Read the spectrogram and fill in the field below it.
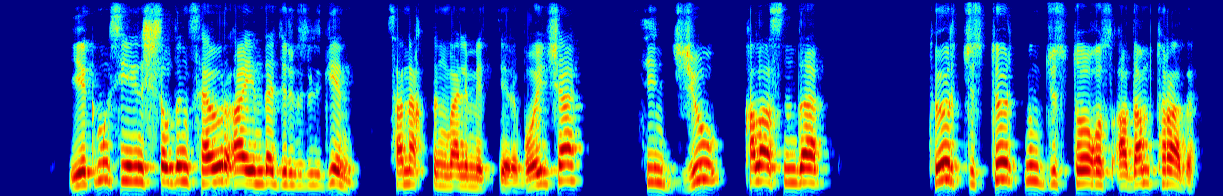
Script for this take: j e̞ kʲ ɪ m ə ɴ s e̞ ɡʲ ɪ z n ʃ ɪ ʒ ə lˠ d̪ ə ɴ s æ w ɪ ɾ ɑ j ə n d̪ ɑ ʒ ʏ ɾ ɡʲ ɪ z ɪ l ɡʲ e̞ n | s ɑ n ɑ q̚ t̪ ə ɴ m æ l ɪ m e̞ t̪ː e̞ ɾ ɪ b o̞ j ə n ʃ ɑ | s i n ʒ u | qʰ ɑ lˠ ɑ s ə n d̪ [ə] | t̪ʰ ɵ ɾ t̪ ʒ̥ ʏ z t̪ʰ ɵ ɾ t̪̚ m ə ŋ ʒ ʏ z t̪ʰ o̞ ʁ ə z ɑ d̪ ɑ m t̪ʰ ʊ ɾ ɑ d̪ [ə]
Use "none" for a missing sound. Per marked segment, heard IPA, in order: ɑ, ə

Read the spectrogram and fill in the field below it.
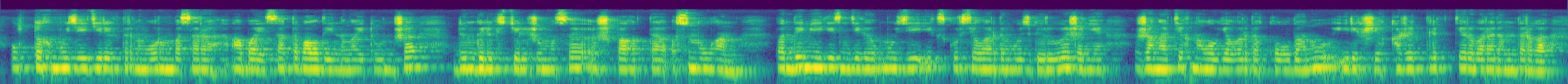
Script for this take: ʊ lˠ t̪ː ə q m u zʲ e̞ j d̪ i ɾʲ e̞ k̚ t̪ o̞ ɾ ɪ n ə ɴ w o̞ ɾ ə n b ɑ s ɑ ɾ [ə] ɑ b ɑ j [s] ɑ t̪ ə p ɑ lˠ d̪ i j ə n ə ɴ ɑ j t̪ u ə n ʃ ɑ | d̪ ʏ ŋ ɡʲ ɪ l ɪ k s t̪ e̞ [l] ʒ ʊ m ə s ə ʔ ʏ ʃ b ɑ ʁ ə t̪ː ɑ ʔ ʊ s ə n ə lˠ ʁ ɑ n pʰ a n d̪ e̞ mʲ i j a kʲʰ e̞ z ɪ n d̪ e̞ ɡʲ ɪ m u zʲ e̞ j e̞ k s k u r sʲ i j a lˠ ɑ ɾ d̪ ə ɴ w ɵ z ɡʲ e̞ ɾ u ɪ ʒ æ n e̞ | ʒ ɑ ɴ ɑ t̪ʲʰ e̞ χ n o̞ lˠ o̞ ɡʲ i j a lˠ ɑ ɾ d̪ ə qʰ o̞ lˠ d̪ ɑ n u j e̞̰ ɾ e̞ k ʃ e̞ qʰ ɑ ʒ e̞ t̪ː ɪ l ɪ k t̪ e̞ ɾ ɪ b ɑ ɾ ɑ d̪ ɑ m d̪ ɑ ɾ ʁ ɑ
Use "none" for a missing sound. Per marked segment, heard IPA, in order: ə, s, l

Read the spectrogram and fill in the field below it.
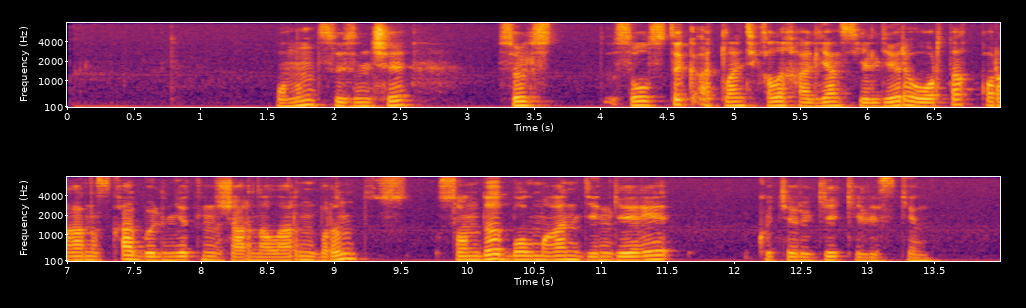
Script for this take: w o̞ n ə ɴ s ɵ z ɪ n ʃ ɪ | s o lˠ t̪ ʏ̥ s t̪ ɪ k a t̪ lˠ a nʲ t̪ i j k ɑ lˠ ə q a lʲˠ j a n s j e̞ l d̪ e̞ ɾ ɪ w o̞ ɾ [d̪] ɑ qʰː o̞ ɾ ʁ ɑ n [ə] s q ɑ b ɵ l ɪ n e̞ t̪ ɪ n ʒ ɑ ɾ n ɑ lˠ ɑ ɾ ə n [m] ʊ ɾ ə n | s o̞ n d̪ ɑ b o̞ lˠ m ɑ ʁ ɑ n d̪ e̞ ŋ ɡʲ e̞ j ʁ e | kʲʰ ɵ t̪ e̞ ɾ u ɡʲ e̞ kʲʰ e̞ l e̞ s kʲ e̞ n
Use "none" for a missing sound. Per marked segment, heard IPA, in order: t̪, ə, b

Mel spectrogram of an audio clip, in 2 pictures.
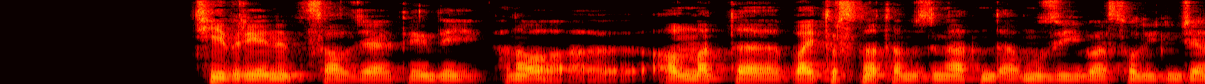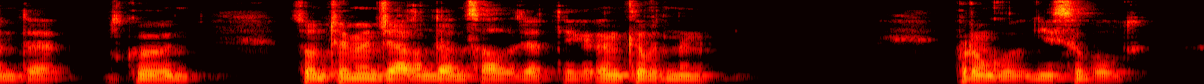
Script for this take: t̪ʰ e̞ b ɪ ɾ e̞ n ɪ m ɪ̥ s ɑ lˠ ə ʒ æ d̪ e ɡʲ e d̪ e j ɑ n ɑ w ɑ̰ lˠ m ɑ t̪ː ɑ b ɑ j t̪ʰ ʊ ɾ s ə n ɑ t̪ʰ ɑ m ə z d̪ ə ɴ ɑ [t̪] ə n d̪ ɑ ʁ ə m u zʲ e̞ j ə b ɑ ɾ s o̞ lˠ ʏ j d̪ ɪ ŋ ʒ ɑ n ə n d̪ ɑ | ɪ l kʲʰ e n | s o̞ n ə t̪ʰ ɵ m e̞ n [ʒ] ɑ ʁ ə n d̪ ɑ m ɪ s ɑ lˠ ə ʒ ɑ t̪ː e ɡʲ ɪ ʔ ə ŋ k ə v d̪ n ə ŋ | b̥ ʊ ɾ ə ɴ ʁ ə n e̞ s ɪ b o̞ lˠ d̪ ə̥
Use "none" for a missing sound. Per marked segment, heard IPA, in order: t̪, ʒ

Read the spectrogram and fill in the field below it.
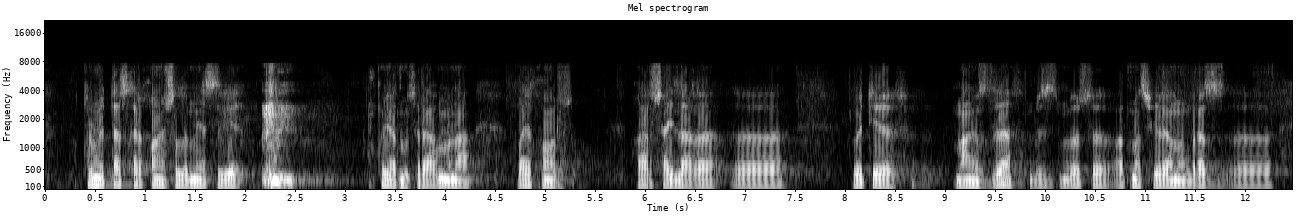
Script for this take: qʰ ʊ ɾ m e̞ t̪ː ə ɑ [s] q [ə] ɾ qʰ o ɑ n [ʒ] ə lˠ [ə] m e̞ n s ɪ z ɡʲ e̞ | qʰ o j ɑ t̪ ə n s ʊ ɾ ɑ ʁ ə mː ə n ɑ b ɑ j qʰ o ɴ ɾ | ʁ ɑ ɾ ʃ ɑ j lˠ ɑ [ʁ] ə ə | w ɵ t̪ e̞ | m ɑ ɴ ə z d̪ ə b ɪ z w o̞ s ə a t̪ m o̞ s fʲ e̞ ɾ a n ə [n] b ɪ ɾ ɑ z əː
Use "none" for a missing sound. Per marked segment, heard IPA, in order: s, ɑ, ʃ, ə, ʁ, ɴ

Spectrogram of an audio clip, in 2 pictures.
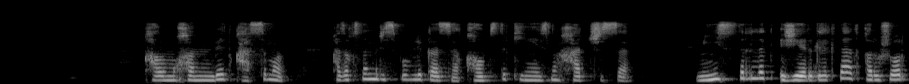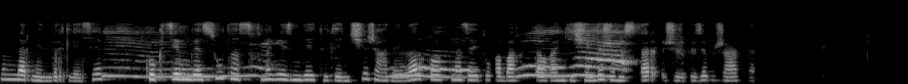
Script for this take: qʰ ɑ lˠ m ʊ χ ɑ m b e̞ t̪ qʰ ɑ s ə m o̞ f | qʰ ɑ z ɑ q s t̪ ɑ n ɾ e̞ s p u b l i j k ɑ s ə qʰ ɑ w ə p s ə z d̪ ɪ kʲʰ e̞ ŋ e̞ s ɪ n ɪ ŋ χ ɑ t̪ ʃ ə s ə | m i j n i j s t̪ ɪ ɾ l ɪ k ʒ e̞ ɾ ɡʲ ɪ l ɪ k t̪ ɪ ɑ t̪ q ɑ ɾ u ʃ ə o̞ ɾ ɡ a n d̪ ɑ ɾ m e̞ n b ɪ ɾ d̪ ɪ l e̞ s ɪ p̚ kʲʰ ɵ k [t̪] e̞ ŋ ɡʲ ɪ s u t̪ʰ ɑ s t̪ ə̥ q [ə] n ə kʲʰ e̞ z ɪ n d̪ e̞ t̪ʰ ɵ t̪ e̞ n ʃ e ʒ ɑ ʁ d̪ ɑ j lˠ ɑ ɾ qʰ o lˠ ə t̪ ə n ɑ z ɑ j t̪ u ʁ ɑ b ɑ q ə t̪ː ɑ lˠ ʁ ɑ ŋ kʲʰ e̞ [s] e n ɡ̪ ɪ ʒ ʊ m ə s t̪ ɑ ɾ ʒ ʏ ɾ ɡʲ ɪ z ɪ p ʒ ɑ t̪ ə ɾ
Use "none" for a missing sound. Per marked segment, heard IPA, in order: t̪, ə, ʃ

